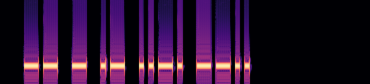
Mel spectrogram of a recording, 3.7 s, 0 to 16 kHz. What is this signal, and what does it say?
Morse code, heard as a keyed tone, about 25 wpm, 700 Hz. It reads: MTAFZ
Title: Code Groups - 5 Letters - 25wpm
